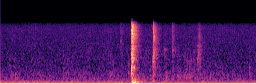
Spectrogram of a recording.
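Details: Quiet indoor room with a sharp knock followed by a few fainter taps, like a dish or object being struck; no animal voice heard.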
